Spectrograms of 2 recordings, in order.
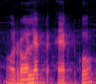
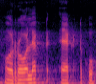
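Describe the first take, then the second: No difference in how they are said.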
